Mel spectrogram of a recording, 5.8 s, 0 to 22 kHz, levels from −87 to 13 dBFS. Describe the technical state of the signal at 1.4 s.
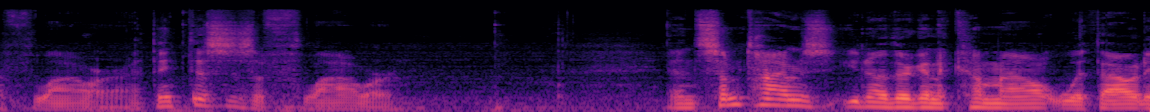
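Nothing at 1.4 s points to a technical fault; the signal is intact at that moment.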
